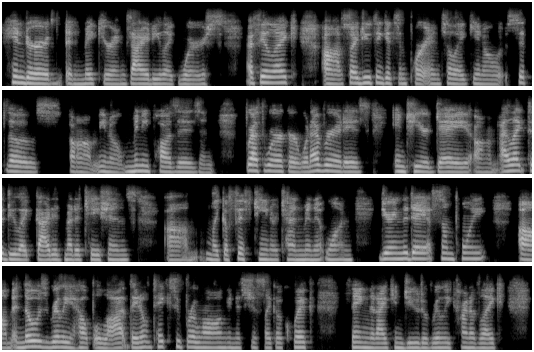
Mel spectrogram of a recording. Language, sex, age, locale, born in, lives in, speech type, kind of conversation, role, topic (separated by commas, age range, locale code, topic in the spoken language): English, female, 25-29, en-US, United States, United States, conversation, unstructured, none, What mindfulness moments do you sneak into your day, and are quick check-ins truly helpful or just added pressure?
